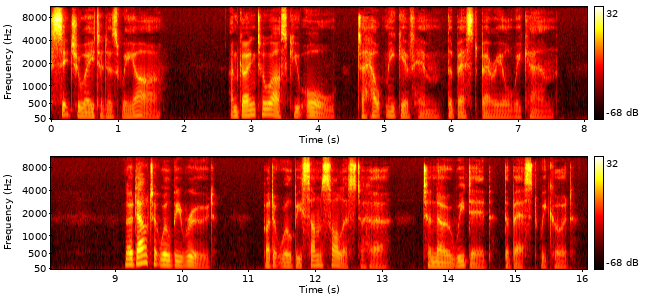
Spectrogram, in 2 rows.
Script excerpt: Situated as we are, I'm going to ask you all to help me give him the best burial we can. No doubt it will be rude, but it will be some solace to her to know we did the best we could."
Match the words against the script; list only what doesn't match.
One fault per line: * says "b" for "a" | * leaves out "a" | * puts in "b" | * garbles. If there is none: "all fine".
all fine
